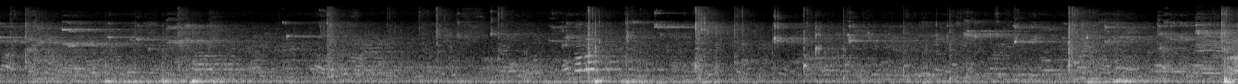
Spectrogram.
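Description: Badminton play in a large sports hall: sharp racket strikes on the shuttlecock, the loudest about six seconds in, and many short high squeaks of court shoes on the wooden floor. A hum of voices runs underneath.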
